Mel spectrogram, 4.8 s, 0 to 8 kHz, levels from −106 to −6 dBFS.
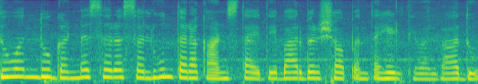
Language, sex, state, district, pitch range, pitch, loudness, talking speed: Kannada, female, Karnataka, Dakshina Kannada, 210-255 Hz, 220 Hz, -15 LUFS, 165 wpm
